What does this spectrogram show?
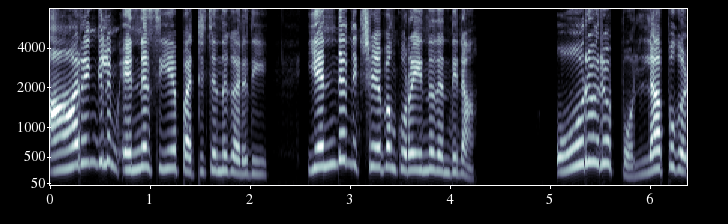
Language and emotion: Malayalam, angry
